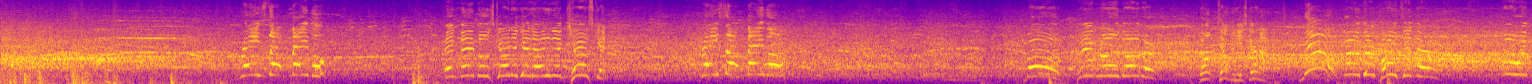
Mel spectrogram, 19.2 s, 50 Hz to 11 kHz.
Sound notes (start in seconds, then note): 0.3 audience cheers; 10.9 audience chanting; 18.0 audience cheers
